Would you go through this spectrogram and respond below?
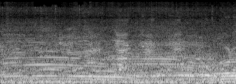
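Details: Sahiwal cattle at the Ambari cattle market in Parbatipur, Dinajpur, on Friday, 8 August 2025, where bull calves are sold: one sustained, steady low moo with even stacked harmonics over a background of crowd murmur.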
